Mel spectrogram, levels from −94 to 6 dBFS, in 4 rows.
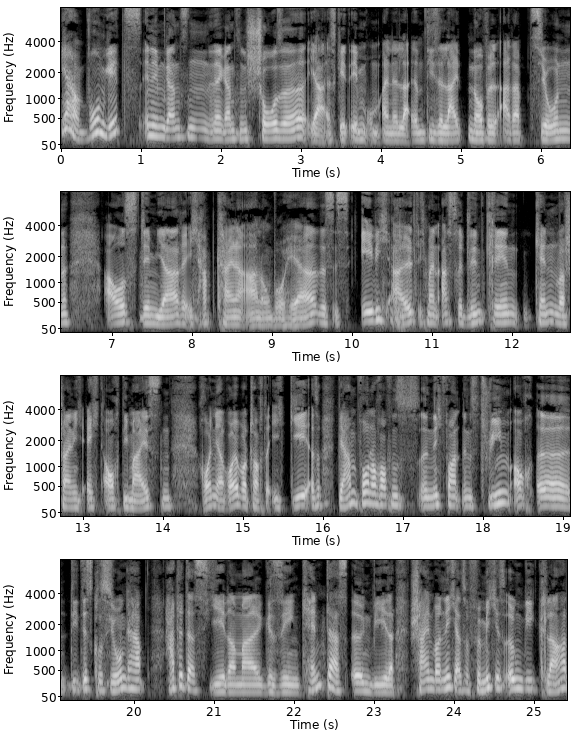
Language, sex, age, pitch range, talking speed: German, male, 20-39, 125-160 Hz, 185 wpm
